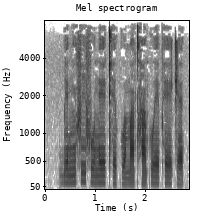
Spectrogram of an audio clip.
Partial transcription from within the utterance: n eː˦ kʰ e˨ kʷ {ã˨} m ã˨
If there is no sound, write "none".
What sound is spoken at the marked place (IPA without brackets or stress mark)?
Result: a˨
